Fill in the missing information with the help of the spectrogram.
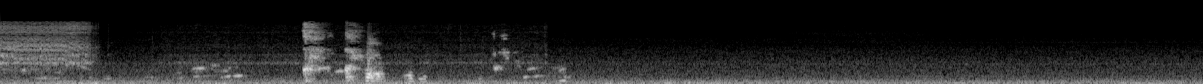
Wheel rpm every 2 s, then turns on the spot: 50, 20, 10, 0, 0, 0.
0-6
